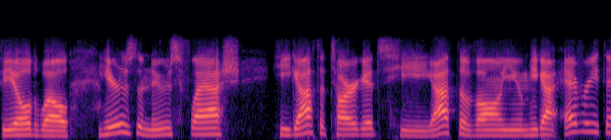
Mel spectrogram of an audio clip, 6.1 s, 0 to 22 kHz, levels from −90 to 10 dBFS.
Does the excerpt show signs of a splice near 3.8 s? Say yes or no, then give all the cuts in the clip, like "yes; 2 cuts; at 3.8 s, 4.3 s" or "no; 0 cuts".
no; 1 cut; at 1.0 s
